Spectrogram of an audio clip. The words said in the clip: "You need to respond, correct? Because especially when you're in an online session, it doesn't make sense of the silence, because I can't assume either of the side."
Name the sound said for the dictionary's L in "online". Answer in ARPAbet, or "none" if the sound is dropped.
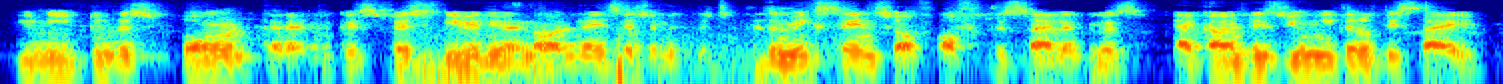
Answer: none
